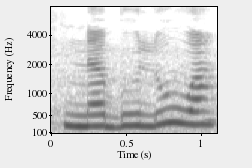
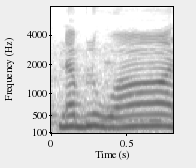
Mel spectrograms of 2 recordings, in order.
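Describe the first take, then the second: First: "नबलुआ" chanted with long loo, short wa; silent alif. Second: "नबलुआ" with a long final waa; wrongly stretched alif. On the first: Teacher showing correct reading, "नबलुआ" with short ending. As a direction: end "नबलुआ" on a short vowel. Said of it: "अलिफ को नहीं पढ़ा". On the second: Teacher showing the wrong reading, "नबलुआ" with long ending. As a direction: drag out the end of "नबलुआ". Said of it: "नबलुआ नहीं कहा". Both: Shown as a demonstration.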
